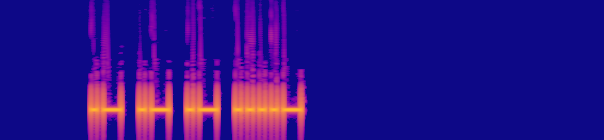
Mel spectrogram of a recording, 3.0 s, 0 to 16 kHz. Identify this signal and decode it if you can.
Morse code, heard as a keyed tone, about 40 wpm, 700 Hz. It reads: AAA4
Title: All Cut Numbers - 4-Digit 40wpm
